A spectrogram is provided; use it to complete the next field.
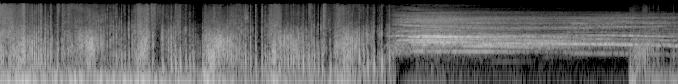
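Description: Footsteps crunch on squeaky snow: a few seconds of rhythmic, gritty crunches, then a sustained high-pitched squeak with ringing overtones, loud and with no voices.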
